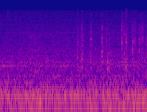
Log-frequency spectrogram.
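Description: Computer keyboard typing: a short run of faint keystrokes beginning a little over a second in, over a low steady hum.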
